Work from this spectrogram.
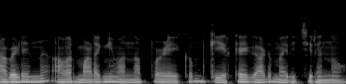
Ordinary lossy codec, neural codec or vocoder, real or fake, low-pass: none; none; real; 7.2 kHz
